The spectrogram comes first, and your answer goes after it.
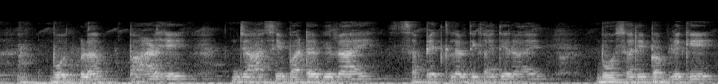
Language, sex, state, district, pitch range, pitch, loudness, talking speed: Hindi, male, Bihar, Purnia, 110-120 Hz, 120 Hz, -18 LUFS, 165 wpm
